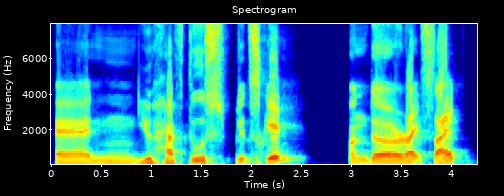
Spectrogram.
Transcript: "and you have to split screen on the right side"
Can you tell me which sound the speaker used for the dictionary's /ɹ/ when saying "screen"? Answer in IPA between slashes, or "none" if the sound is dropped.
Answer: none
